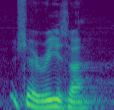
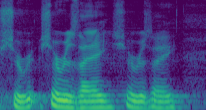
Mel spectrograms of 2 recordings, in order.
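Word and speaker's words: Chérizier: is this Jimmy Barbecue Cheriza, I think is the way they pronounce it, Cherize, French.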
